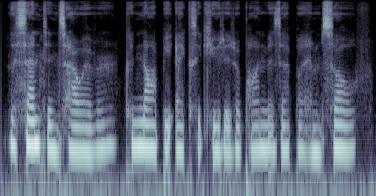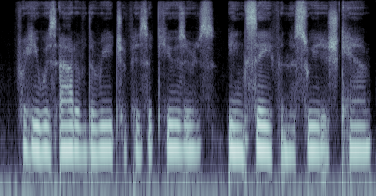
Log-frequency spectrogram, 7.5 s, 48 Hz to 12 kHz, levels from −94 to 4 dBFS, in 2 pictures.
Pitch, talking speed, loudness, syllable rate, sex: 175 Hz, 205 wpm, -21 LUFS, 5.9 syllables/s, female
